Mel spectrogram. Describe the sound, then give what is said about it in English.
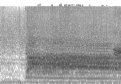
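A man's loud, raw scream of rage, as if striking with an axe, bursts out after half a second of quiet and is held at a steady, strained pitch to the end. “as this my axe thuds into the deep, deep recesses of the plant, I let out a scream.”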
